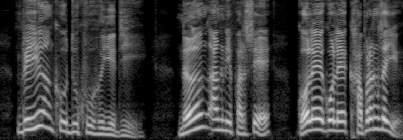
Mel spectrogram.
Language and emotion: Bodo, angry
